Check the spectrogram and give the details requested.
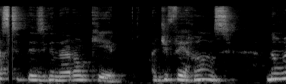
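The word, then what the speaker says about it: différance: que seria a diferença só que nessa escrita do francês em vez desse a ele ser escrito com e só que ele é pronunciado do mesmo modo de ferrans mas embora ele seja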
